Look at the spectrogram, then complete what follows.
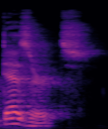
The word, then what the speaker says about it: deserts: Desserts, not deserts, really dry climate deserts, desserts. Notice the word stress on the second syllable as compared to the word stress here on the first syllable.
